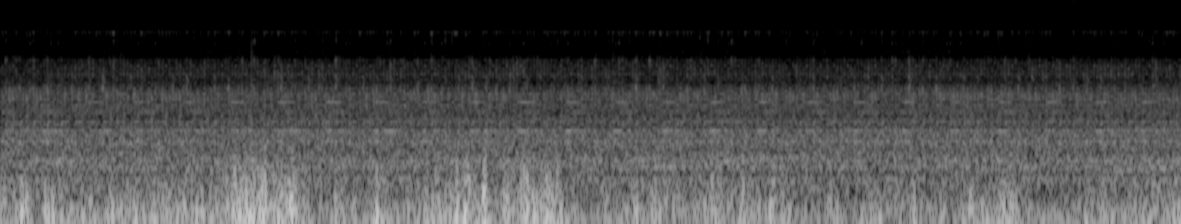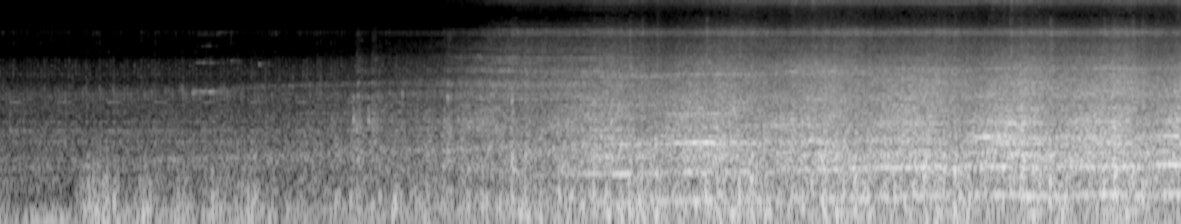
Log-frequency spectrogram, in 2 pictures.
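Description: Gusty wind rumbling on the microphone, then from about two-thirds in a yellow Seibu commuter electric train approaching and passing close by. Its wheels rumble and clatter over the rails and the sound grows loudest near the end.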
